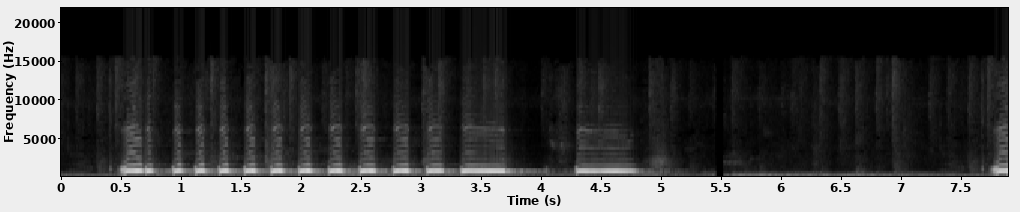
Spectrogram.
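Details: Song of a Bangkok-type zebra dove (perkutut), used for training and luring doves to sing: about eleven staccato cooing notes in quick succession, two longer held coos, a quiet gap with faint low hum, then a new note starting.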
